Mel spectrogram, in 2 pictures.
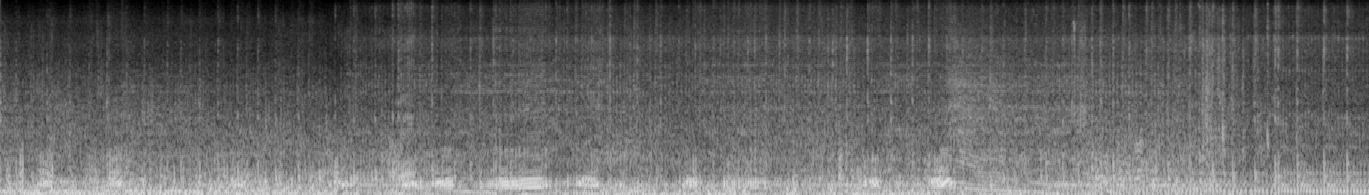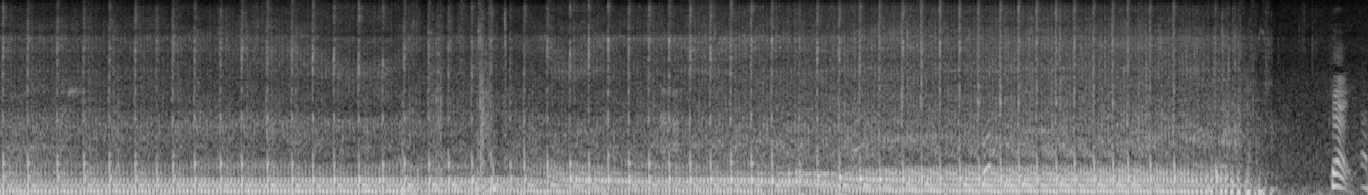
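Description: A dirt bike engine revs loudly close by, rising and falling.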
